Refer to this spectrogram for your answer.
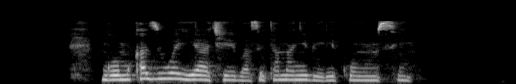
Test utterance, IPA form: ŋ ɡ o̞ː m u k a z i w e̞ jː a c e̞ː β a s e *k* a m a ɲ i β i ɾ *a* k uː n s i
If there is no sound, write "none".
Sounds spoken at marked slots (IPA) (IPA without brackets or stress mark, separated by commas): t, i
